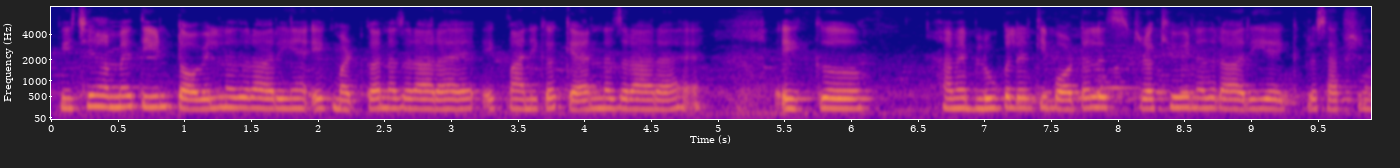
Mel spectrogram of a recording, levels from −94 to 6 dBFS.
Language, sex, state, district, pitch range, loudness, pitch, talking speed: Hindi, female, Chhattisgarh, Raigarh, 215-235 Hz, -31 LUFS, 220 Hz, 195 wpm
